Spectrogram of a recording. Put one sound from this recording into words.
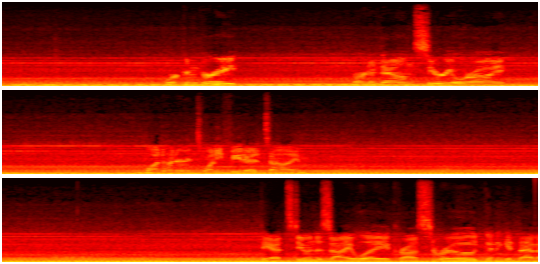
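A tractor engine hums steadily from inside the cab.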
